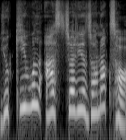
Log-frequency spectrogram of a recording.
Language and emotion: Nepali, surprised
